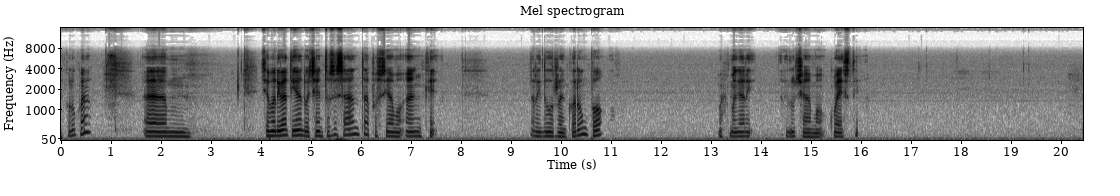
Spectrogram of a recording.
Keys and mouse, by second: 15.8-19.3 right drag, 18.6 Delete.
